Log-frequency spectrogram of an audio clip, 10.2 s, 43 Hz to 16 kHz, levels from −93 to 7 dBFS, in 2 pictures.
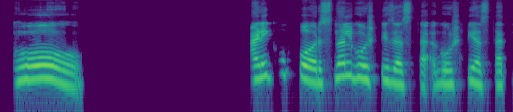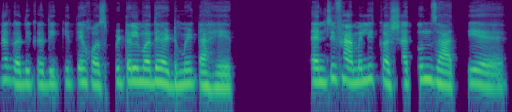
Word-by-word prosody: हो. 240 Hz, -7 st, +4 dB, 1.7 s
आणि 265 Hz, +4 st, +6 dB
खूप 325 Hz, 0 st, -13 dB
पर्सनल 260 Hz, +4 st, +3 dB
गोष्टी 245 Hz, -2 st, 0 dB
असतात 185 Hz, -2 st, -3 dB
गोष्टी 195 Hz, +3 st, -3 dB
असतात 185 Hz, -1 st, -3 dB
ना, 240 Hz, -, -4 dB
कधी-कधी 190 Hz, 0 st, -2 dB
की 205 Hz, -, -8 dB
ते 215 Hz, -, 0 dB
हॉस्पिटलमध्ये 215 Hz, +3 st, +1 dB
एडमिट 185 Hz, +1 st, -1 dB
आहेत. 160 Hz, -2 st, -1 dB, 0.8 s
त्यांची 215 Hz, +3 st, +1 dB
फॅमिली 235 Hz, 0 st, +2 dB
कशातून 205 Hz, +4 st, -1 dB
जातीये? 190 Hz, -, -2 dB
205 Hz, 110 wpm, -23 LUFS, 185-240 Hz, 1.7 s, आणि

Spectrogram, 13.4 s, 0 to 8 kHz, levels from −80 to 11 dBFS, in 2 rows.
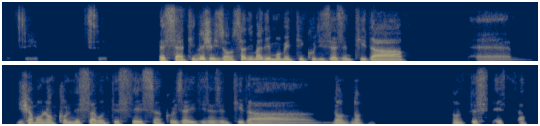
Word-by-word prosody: Sì. -, -, -19 dB, 0.5 s
Sì. -, -, -14 dB, 0.6 s
E 145 Hz, -, +7 dB
senti, 130 Hz, -2 st, +3 dB
invece 165 Hz, -2 st, +7 dB
ci 115 Hz, -, -3 dB
sono 130 Hz, +1 st, +3 dB
stati 165 Hz, +4 st, +4 dB
mai 180 Hz, +1 st, +6 dB
dei 135 Hz, -4 st, +6 dB
momenti 125 Hz, -1 st, 0 dB
in 120 Hz, -, -3 dB
cui 130 Hz, -, -3 dB
ti 115 Hz, -1 st, -5 dB
sei 125 Hz, +2 st, +2 dB
sentita, 120 Hz, -2 st, +2 dB, 0.9 s
ehm, 100 Hz, -2 st, -13 dB, 0.2 s
diciamo 120 Hz, -, 0 dB
non 140 Hz, +1 st, -1 dB
connessa 130 Hz, -1 st, -1 dB
con 125 Hz, -1 st, -2 dB
te 130 Hz, +3 st, -4 dB
stessa? 125 Hz, -2 st, -2 dB
In 110 Hz, -, -7 dB
cui 120 Hz, +1 st, -5 dB
sei 120 Hz, 0 st, -1 dB
ti 115 Hz, +1 st, -12 dB
sei 115 Hz, +1 st, -5 dB
sentita 110 Hz, -3 st, -4 dB, 0.2 s
non 135 Hz, +2 st, -2 dB
non 135 Hz, 0 st, -5 dB
n 125 Hz, -, -31 dB, 1.0 s
non 135 Hz, -1 st, -4 dB
te 130 Hz, -, -1 dB
stessa? 120 Hz, -2 st, -9 dB
120 Hz, 155 wpm, -21 LUFS, 110-130 Hz, 1.0 s, E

